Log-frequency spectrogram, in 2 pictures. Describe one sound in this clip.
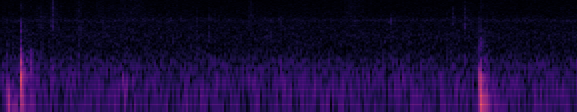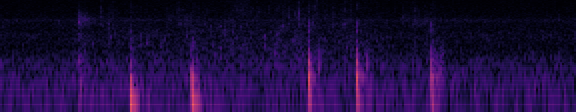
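Stone blocks are placed with dull thuds.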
